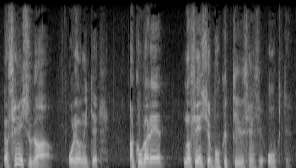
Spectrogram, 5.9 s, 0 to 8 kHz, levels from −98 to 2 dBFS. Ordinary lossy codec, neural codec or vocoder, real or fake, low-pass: none; none; real; none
